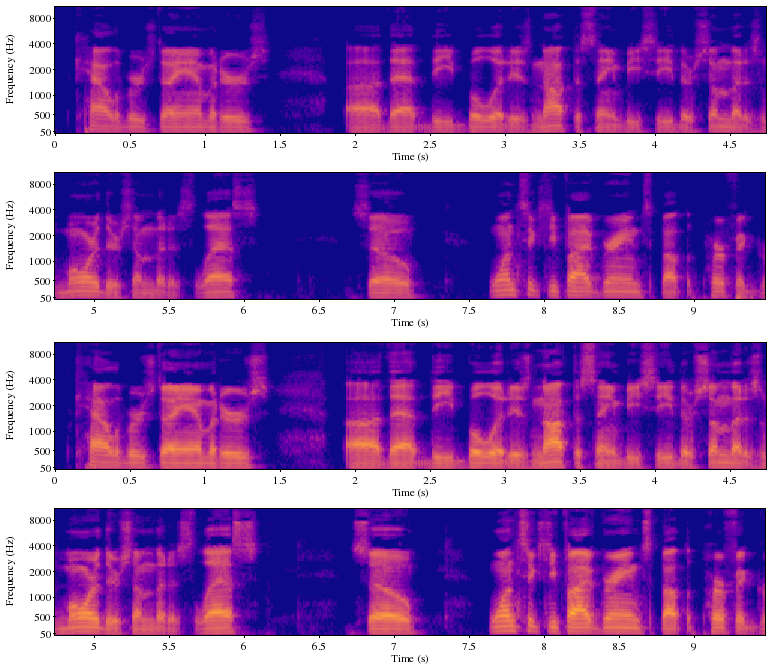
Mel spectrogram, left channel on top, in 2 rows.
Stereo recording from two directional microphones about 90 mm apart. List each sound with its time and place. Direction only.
0.3 s speech: 20° right (ahead or behind)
